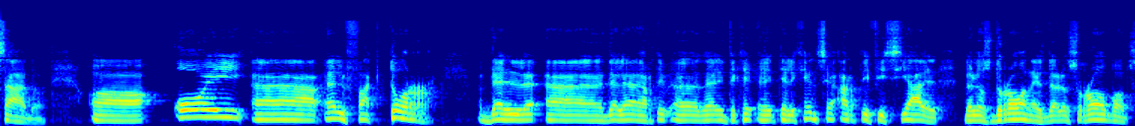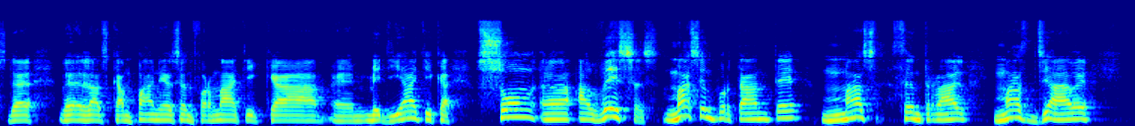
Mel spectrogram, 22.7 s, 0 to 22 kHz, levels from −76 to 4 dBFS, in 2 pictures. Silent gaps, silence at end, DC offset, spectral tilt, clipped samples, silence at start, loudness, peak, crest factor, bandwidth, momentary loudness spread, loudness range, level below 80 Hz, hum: none; 0.4 s; under 0.1%; -5.5 dB/octave; under 0.1%; 0 s; -30 LUFS; -12 dBFS; 18 dB; 12.5 kHz; 8 LU; 3 LU; -70 dBFS; none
